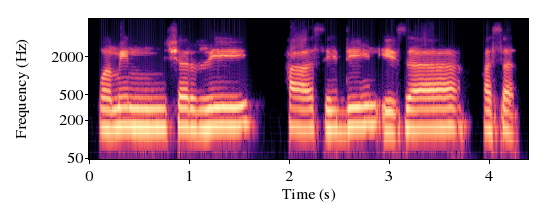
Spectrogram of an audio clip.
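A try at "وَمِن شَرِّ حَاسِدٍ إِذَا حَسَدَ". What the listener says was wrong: আচ্ছা, এখানে তুমি ওয়ামিন শাররিতে কেন টান দিছো? টান হবে না। ওয়ামিন শাররি হাসিদিন ইযা হাসাদ। ওয়ামিন শাররি হাসিদিন ইযা হাসাদ। গুণা, ওয়াজিব গুণা ছাড়া টানগুলা দিও না আর কি।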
